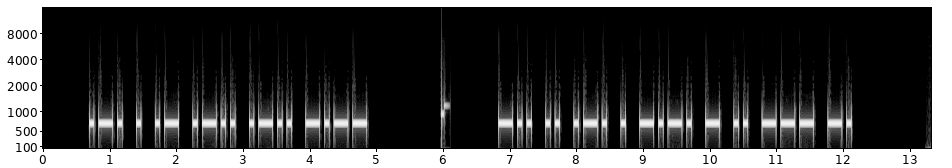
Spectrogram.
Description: Morse code, heard as a keyed tone, about 17 wpm, 700 Hz. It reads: REALLY DIRECTION
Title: Sets of 4 Words - New Word Drill - 17wpm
